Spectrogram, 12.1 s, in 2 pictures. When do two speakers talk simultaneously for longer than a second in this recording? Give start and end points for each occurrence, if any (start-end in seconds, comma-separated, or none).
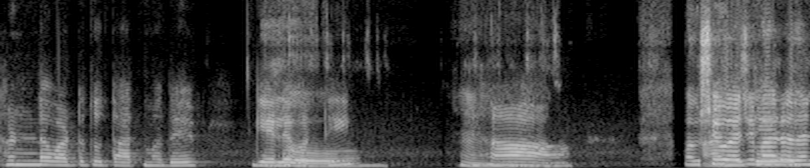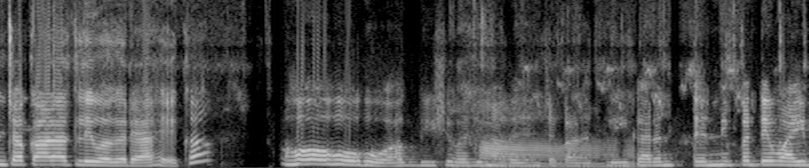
9.6-10.8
